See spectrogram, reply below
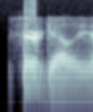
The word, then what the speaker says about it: Saragelli: Yes, I would say that Amelie Anderson and Mira, and she pronounces it Sorelli? – Saragelli, yeah. – Saragelli. It is the G. I thought the G belonged, but the other guys keep dropping it.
